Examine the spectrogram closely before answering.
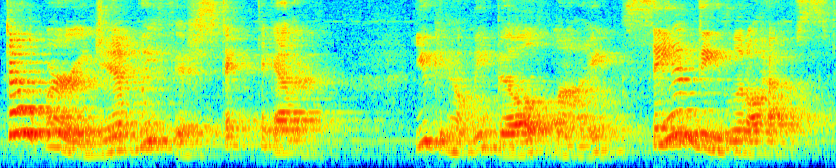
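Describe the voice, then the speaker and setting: A woman's voice: medium pitch, wildly swooping pitch, a little slow, darkish tone. Woman as a plucky little storybook fish, echoey. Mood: reassuring. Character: little fish siblings, young, plucky, defiant. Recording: echoey hall, distant mic, background noise.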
